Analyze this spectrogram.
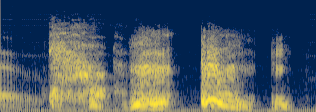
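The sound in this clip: A person clears their throat several times, four rough, guttural rasps with brief pauses between them, the last one short.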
